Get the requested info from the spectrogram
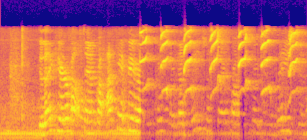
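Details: Corgi, described as funny and confused, giving a run of short, rising, whiny yips in quick irregular succession, roughly two or three a second, after a brief stretch of overlapping human voices.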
